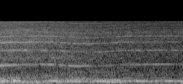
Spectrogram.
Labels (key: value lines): label: anthrophony, boat engine
recorder: SoundTrap 500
